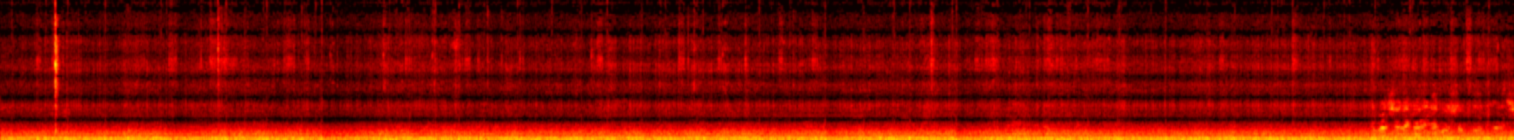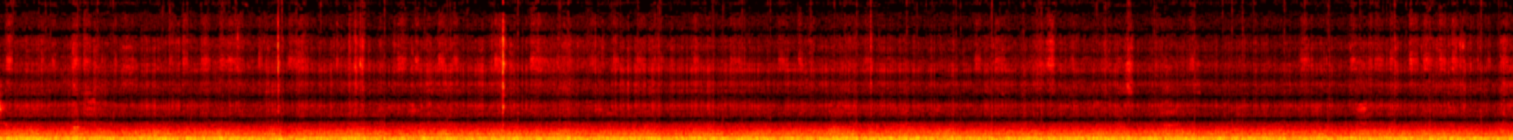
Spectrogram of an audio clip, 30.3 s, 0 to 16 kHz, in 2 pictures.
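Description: Steady cabin noise of a Boeing 737-800 in flight: a deep, even rumble of engines and airflow heard from a seat over the wing. A brief higher-pitched sound rises above it about halfway through.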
